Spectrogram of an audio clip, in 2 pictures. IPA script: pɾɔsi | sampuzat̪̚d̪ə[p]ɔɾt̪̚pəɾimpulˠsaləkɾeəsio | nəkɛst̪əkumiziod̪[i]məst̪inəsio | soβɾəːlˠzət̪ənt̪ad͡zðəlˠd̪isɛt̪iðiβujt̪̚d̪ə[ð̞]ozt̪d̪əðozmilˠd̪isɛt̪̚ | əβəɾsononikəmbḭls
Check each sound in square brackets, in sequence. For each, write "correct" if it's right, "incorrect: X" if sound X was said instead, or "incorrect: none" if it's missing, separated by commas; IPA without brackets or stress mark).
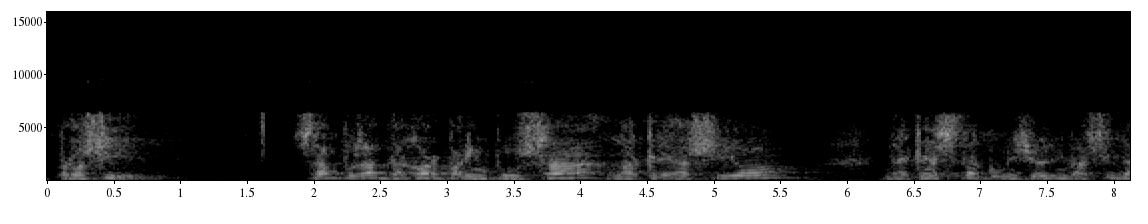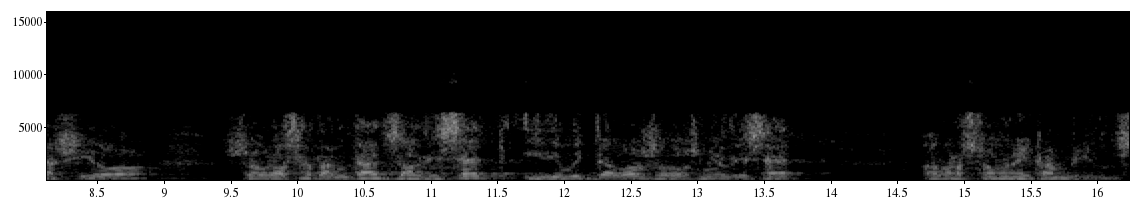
incorrect: k, correct, incorrect: ɣ̞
